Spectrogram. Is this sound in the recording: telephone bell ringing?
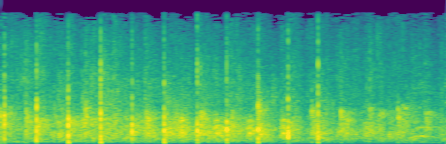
no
